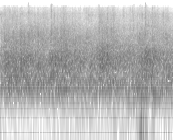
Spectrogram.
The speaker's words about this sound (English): Give her a big round of applause. That was not a big round of applause.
